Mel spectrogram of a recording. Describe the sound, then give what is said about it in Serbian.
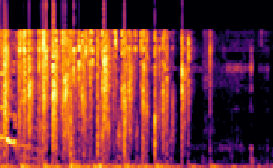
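Hand clapping at a child's birthday celebration: a quick, uneven burst of sharp claps, loud at first, then thinning out and fading toward the end. “Hoćiš aplauz? Aplauz.”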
